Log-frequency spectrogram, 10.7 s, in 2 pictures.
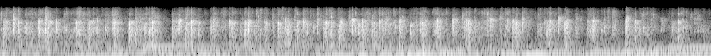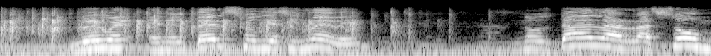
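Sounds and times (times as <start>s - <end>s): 
audience applause: 0.0s - 8.8s
speech: 6.0s - 8.2s, 9.2s - 10.6s.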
